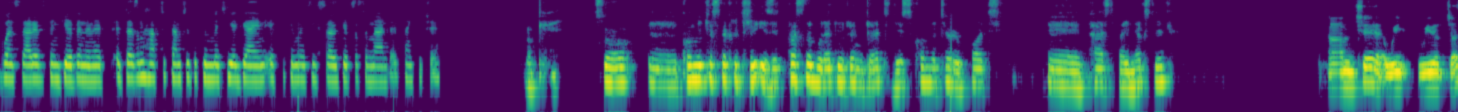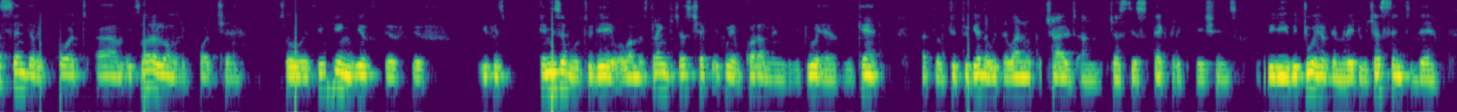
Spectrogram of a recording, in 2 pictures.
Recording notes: Virtual meeting Platform.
